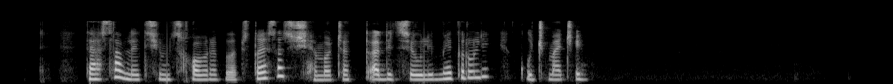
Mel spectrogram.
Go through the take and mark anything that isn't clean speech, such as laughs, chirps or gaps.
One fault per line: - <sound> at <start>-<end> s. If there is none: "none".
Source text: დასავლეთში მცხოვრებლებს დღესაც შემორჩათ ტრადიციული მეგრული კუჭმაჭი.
none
